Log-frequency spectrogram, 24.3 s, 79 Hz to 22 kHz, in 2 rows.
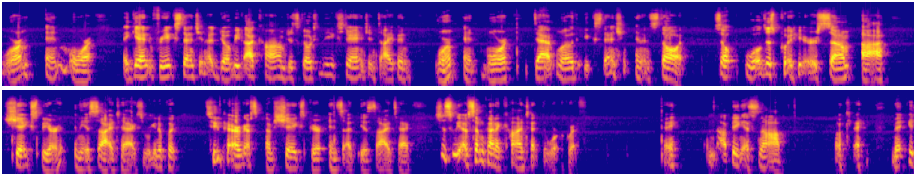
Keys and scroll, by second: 15.1 2, 22.5 super+s.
